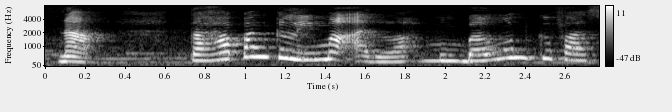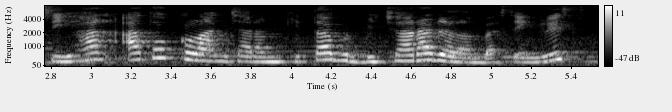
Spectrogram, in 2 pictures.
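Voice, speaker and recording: High-voiced woman teaching English step by step. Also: lively intonation, fast talker, a bit bright, slight background noise. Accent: Indonesian. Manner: explains step by step, switching between two languages. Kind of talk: bilingual spoken lesson.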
